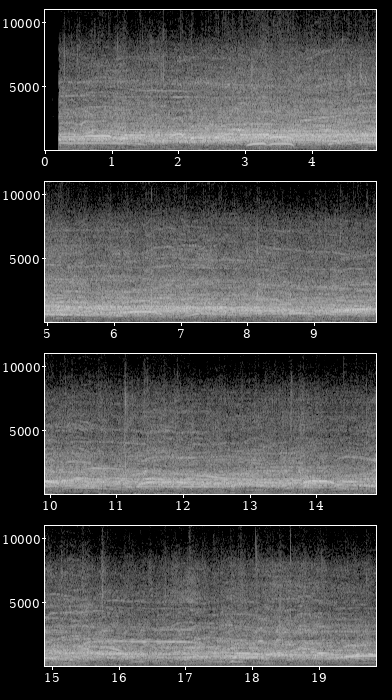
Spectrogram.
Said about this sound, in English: listen to the reaction at Bethel Church. Here's the audio of the reaction as this stuff is raining down from the ceiling.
